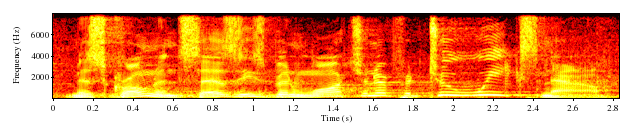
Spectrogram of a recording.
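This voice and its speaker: Radio detective hero, male, actor in role: wisecracking, confident, higher-set lively voice, hall reverb. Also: normal speed, slight background noise. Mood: urgent explaining. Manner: breezy, teasing, confident. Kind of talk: old-time radio crime drama acting. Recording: reverberant hall stage performance.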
